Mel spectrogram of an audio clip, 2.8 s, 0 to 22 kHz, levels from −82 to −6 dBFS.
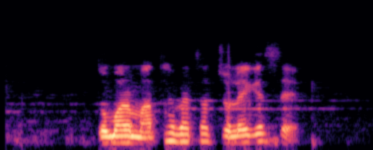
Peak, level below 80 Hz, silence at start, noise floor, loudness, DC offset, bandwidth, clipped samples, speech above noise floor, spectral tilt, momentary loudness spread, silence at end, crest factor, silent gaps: -2 dBFS; -62 dBFS; 0.75 s; -55 dBFS; -18 LUFS; under 0.1%; 6.8 kHz; under 0.1%; 37 dB; -8.5 dB/octave; 11 LU; 0.6 s; 18 dB; none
